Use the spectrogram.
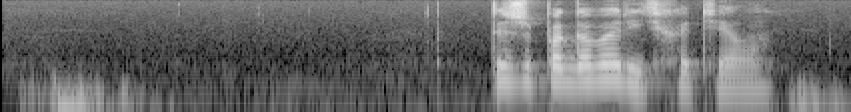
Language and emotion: Russian, neutral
